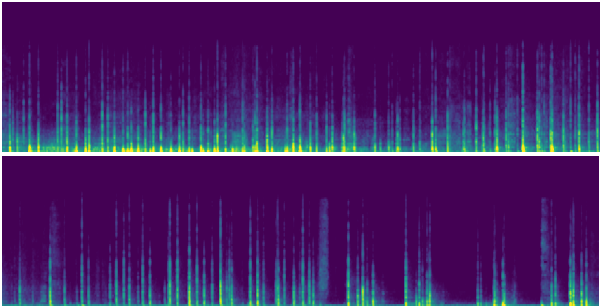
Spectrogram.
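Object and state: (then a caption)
Cardboard box tapped with nails. A long, black, matte cardboard gift box, hollow and closed, is tapped fast on top with long nails. The result is a dense stream of short, dry clicks with a hollow, crackling texture. The tapping is busiest at first and grows sparser, with brief pauses, toward the end.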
